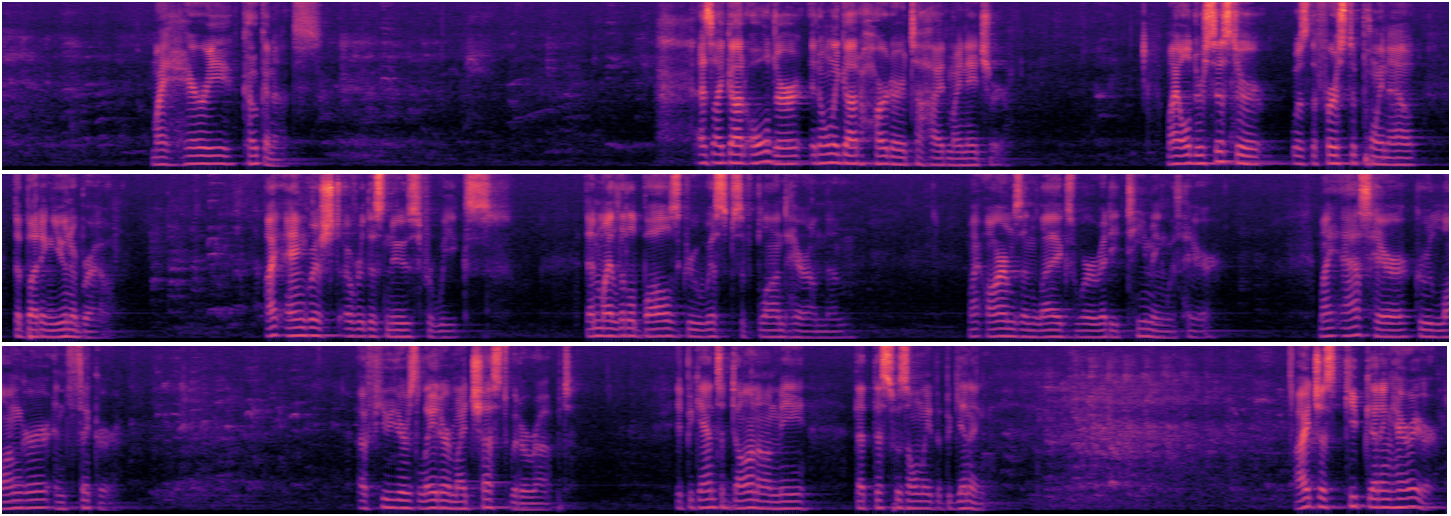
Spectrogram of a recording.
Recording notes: on the stage at Lip Service, a live storytelling event in Miami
